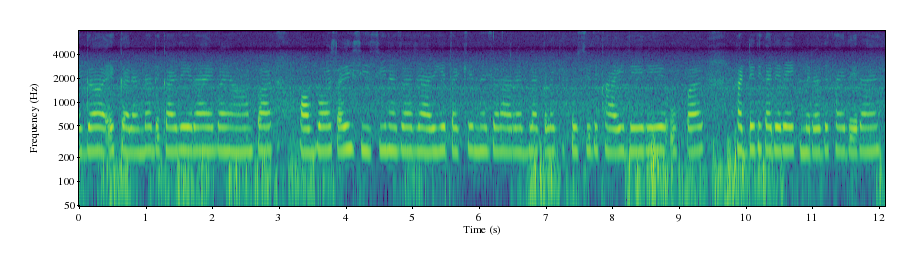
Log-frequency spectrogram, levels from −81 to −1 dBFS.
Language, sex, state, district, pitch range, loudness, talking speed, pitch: Hindi, female, Uttar Pradesh, Jalaun, 230-245 Hz, -17 LUFS, 210 wpm, 240 Hz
